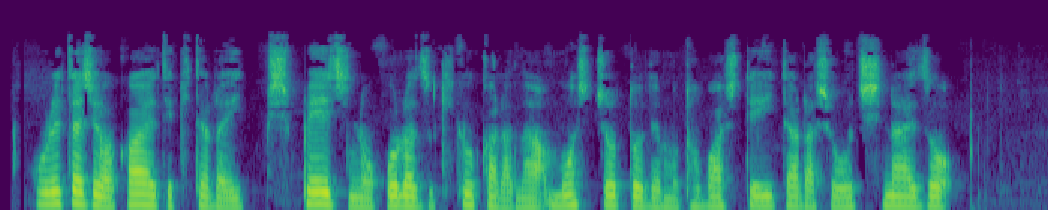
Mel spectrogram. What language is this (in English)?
Japanese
